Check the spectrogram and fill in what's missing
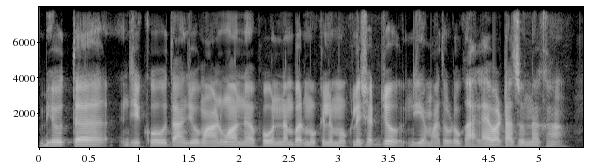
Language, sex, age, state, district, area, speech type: Sindhi, male, 18-30, Gujarat, Surat, urban, spontaneous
